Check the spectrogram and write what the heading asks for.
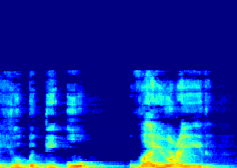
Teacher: یُبْدِئُ، اس کو لمبا نہیں کرنا، حمزہ کی پیش ہے، یا تو یہاں پہ سائلنٹ ہے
